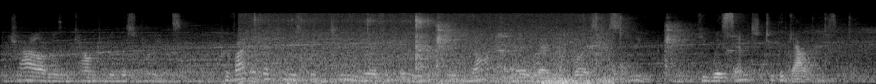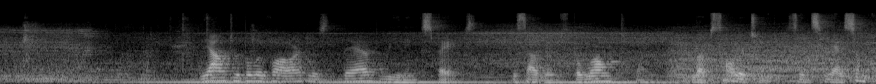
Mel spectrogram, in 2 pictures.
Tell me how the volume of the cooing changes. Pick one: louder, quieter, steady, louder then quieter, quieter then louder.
quieter.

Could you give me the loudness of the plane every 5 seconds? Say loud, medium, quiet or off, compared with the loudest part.
loud, medium, medium, loud.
